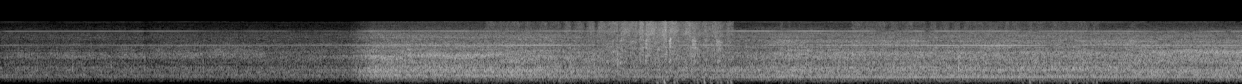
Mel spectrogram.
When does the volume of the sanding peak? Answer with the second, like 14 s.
7 s.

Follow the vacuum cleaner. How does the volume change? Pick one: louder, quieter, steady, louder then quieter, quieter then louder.
louder.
